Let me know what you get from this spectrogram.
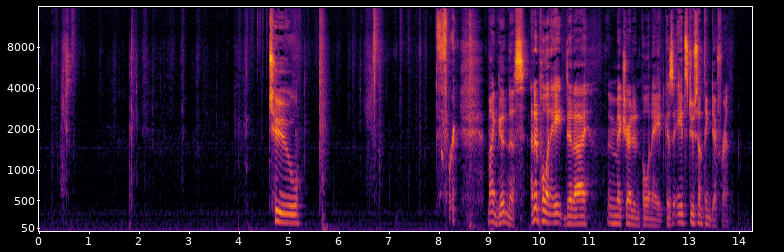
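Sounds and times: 
deck of playing cards riffling: 0.2 - 4.6, 5.3 - 7.9
speech: 4.6 - 5.3, 9.0 - 14.0.

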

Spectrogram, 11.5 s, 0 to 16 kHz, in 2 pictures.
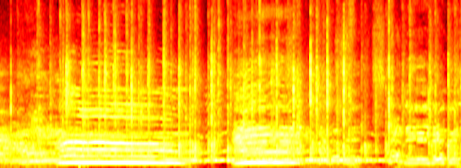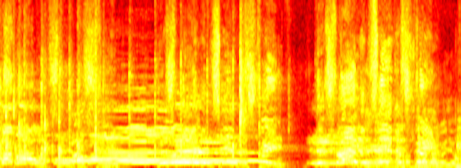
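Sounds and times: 
scattered clapping: 0.0 - 9.4
crowd of voices bellowing a rousing battle cry: 6.7 - 11.4.

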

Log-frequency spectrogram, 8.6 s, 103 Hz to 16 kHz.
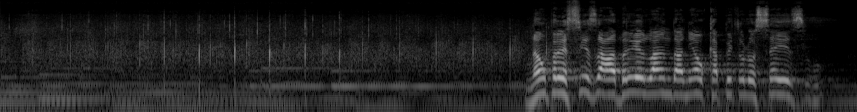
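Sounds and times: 
church audience clapping and applauding: 0.0 - 6.4
speech: 5.3 - 8.3.

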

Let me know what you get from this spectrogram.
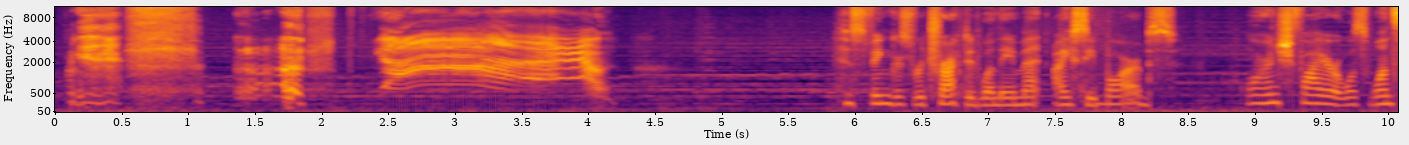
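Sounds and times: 
speech: 0.2 - 0.6, 1.8 - 2.1, 5.9 - 10.0
small imp creature screaming in pain: 1.4 - 4.2.

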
